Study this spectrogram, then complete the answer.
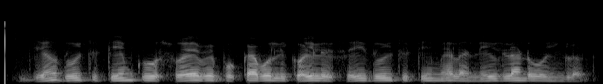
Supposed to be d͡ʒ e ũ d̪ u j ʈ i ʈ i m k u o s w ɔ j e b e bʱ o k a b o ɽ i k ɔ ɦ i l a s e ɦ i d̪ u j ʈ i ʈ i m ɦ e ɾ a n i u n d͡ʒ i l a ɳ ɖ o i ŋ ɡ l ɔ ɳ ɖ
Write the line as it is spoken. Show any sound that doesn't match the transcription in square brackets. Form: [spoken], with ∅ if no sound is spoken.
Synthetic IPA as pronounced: d͡ʒ e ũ d̪ u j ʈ i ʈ i m k u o s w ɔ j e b e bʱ o k a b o [l] i k ɔ ɦ i l [e] s e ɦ i d̪ u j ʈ i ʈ i m ɦ e [l] a n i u [∅] d͡ʒ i l a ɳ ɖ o i ŋ ɡ l ɔ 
